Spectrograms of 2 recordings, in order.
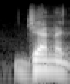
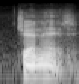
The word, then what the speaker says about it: Jeanette: middle syllable yeah yeah actually um Jenna is another word it is um j-e-a-n-n-e-t-e Janet yeah that's generally they're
